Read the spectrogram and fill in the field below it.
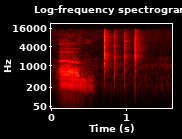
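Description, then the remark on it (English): A brief sung note from a single voice, then the singer claps for themself: four quick, sharp hand claps in an even rhythm, crisp and fairly loud, with silence after the last one. “Did you just, like, clap yourself?”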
